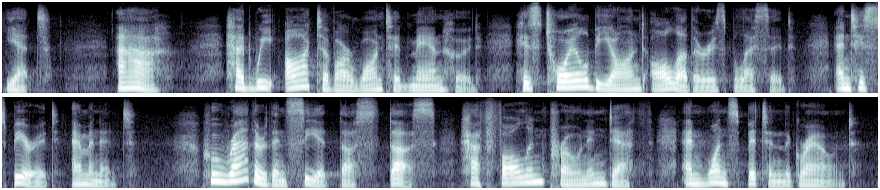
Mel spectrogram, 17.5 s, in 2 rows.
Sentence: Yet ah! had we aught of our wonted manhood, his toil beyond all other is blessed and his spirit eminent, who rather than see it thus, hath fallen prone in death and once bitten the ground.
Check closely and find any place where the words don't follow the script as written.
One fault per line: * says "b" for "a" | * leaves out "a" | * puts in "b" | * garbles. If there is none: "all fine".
* puts in "thus"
